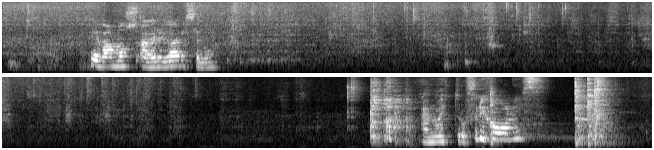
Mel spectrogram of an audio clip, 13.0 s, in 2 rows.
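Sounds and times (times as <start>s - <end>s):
vegetables sizzling: 0.0s - 8.8s.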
